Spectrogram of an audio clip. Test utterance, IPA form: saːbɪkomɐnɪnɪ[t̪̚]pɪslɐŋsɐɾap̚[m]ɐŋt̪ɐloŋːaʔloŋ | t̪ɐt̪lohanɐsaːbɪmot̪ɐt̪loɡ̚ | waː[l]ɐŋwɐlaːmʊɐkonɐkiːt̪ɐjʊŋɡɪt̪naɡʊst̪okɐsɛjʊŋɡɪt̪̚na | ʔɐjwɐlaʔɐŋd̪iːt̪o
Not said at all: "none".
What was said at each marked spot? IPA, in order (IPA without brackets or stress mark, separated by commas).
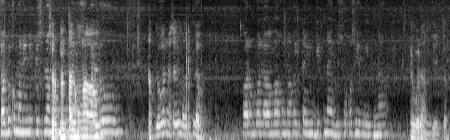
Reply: none, n, ɾ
